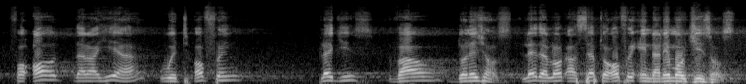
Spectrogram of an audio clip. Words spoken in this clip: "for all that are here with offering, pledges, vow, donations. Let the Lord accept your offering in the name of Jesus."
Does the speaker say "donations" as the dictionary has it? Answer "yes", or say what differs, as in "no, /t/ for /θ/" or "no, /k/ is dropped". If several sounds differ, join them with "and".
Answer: no, /s/ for /z/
